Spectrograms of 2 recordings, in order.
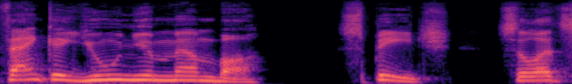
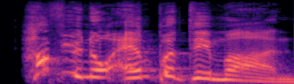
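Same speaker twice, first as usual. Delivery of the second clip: put-on high-pitched Jamaican accent; 6 semitones higher than usual. Retelling a Kamala Harris appearance with Colbert: imitating Kamala Harris's Jamaican accent. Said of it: "Remember that Jamaican accent?".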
